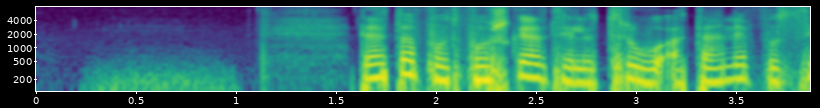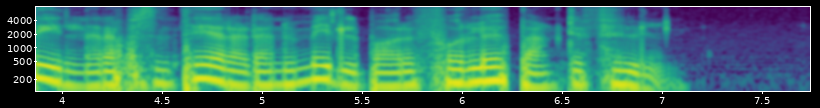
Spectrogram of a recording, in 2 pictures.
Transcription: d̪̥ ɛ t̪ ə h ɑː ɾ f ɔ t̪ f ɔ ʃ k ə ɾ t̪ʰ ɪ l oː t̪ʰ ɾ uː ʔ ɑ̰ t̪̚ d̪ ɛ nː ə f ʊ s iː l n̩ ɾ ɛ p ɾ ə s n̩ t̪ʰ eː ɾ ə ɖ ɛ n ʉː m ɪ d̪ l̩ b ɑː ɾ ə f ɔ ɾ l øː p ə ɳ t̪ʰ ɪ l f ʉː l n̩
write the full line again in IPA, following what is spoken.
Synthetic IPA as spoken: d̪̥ ɛ t̪ ə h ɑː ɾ f ɔ t̪ f ɔ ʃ k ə ɾ t̪ʰ ɪ l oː t̪ʰ ɾ uː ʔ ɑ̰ t̪̚ d̪ ɛ n ə f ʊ s iː l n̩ ɾ ɛ p ɾ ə s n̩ t̪ʰ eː ɾ ə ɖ ɛ n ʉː m ɪ d̪ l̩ b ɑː ɾ ə f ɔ ɾ l øː p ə ɳ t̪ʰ ɪ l f ʉː l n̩

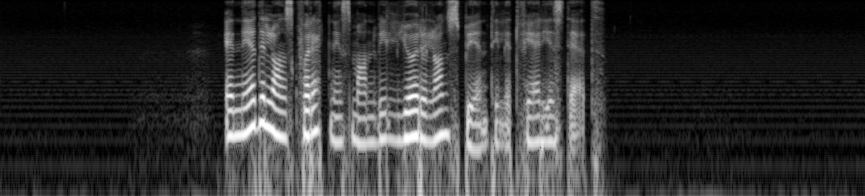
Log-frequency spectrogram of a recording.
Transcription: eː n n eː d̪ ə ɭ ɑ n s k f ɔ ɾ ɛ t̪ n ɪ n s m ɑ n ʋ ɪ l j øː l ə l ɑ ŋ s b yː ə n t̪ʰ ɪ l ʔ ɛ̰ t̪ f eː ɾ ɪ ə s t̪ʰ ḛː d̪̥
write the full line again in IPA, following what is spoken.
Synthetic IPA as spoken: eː n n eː d̪ ə ɭ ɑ n s k f ɔ ɾ ɛ t̪ n ɪ ŋ s m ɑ n ʋ ɪ l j øː ɾ ə l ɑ n s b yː ə n t̪ʰ ɪ l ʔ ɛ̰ t̪ f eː ɾ ɪ ə s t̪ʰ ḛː d̪̥

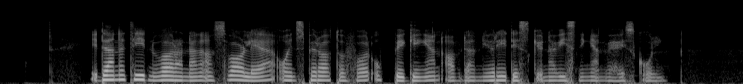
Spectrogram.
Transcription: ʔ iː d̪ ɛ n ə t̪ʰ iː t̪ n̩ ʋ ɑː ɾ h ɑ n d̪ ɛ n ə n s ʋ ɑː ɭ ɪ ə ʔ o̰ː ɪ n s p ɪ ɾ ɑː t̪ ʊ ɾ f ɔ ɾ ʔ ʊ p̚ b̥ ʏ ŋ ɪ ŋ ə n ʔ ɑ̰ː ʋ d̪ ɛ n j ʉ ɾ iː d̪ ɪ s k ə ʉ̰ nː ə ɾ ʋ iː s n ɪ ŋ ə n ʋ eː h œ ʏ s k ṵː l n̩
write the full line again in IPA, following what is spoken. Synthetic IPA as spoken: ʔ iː d̪ ɛ n ə t̪ʰ iː d̪ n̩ ʋ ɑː ɾ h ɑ n d̪ ɛ n ɑ n s ʋ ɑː ɭ ɪ ə ʔ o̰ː ɪ n s p ɪ ɾ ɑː t̪ ʊ ɾ f ɔ ɾ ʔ ʊ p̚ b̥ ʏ ɡ ɪ ŋ ə n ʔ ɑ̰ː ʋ d̪ ɛ n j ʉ ɾ iː d̪ ɪ s k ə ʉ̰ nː ə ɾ ʋ iː s n ɪ ŋ ə n ʋ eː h œ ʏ s k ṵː l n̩

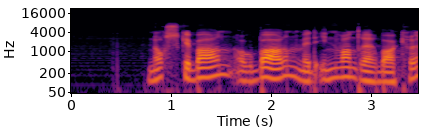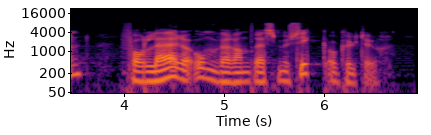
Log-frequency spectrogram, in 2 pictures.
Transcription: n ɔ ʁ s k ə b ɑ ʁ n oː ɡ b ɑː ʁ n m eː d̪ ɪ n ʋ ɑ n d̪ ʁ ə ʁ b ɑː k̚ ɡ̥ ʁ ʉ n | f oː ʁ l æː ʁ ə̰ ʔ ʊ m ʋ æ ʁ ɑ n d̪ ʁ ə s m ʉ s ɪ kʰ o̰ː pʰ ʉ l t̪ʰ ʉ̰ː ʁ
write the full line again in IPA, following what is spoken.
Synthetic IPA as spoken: n ɔ ʁ s k ə b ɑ ʁ n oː ɡ b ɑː ʁ n m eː d̪ ɪ n ʋ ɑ n d̪ ʁ ə ʁ b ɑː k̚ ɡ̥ ʁ ʉ n | f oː ʁ l æː ʁ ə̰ ʔ ʊ m ʋ æ ʁ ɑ n d̪ ʁ ə s m ʉ s ɪ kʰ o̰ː kʰ ʉ l t̪ʰ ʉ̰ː ʁ

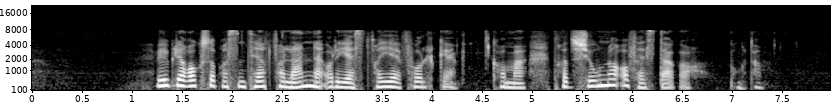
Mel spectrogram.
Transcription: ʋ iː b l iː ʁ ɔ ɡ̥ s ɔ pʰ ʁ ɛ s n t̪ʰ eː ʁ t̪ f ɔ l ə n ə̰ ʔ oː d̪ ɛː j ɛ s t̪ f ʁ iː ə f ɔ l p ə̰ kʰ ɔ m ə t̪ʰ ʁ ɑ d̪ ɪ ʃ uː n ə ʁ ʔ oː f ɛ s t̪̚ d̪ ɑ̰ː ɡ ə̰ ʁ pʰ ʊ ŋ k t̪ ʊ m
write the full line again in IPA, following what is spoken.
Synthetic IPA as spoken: ʋ iː b l iː ʁ ɔ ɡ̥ s ɔ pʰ ʁ ɛ s n t̪ʰ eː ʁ t̪ f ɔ l ɑ n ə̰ ʔ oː d̪ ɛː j ɛ s t̪ f ʁ iː ə f ɔ l k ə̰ kʰ ɔ m ə t̪ʰ ʁ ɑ d̪ ɪ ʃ uː n ə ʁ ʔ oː f ɛ s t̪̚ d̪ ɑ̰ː ɡ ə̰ ʁ pʰ ʊ ŋ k t̪ ʊ m

